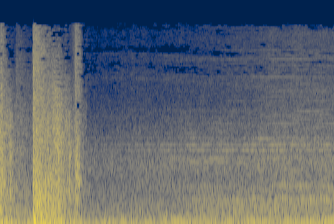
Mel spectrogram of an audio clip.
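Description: Two gunshots in the first second: a heavy one about half a second in and a shorter, sharper one at about one second. After them comes a low rumble.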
